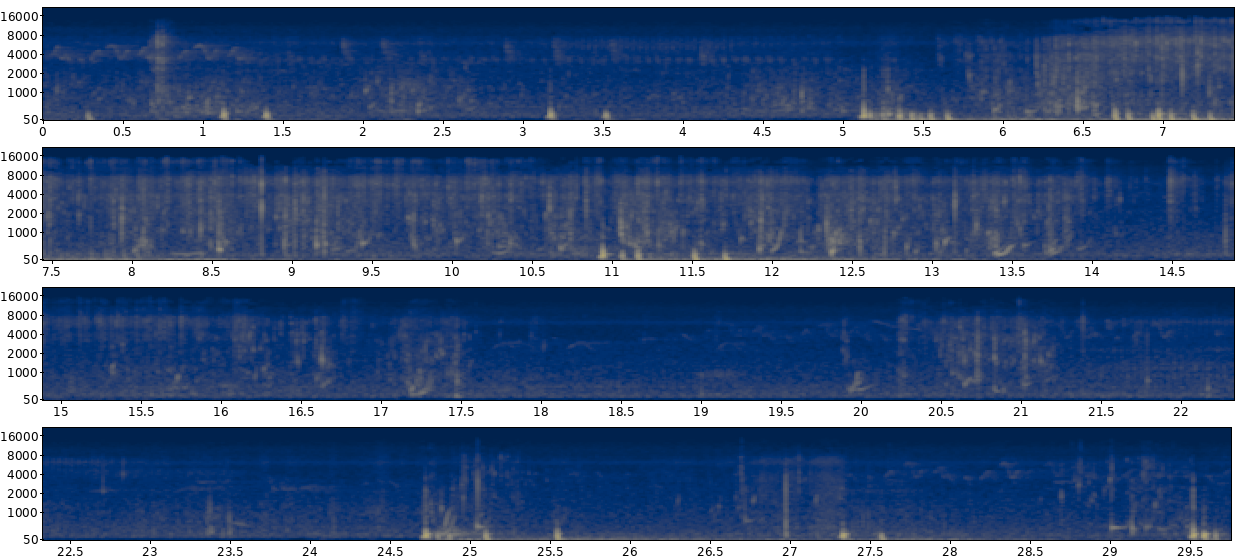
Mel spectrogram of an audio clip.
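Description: Shallow stream water trickling and sloshing, with scattered small knocks. It gets louder for several seconds about five seconds in and again near the end.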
